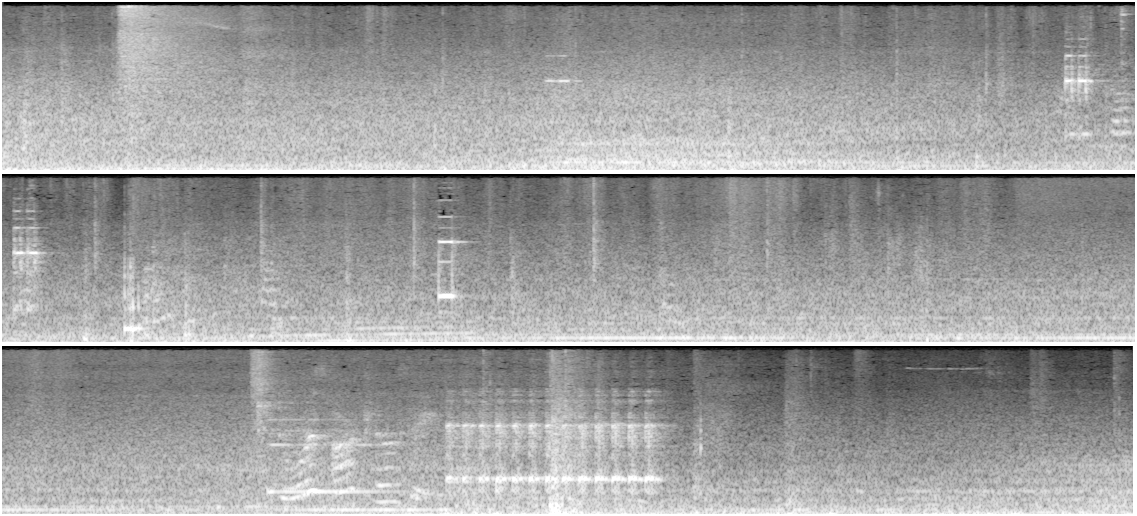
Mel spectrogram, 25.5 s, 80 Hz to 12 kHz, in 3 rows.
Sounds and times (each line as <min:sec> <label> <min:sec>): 0:00.0 Bus ride 0:25.4
0:20.9 door open 0:21.9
